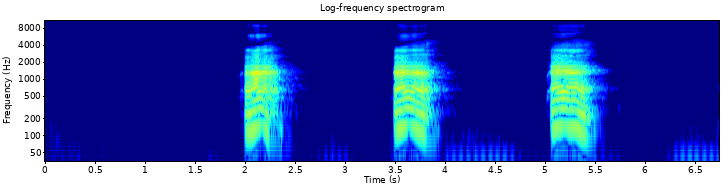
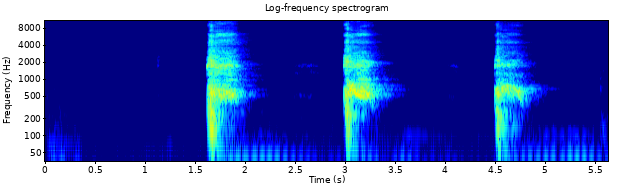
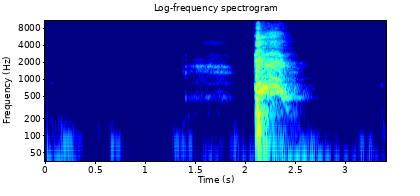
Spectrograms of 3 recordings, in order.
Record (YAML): exhalation_length: 6.7 s
exhalation_amplitude: 7939
exhalation_signal_mean_std_ratio: 0.33
three_cough_length: 5.6 s
three_cough_amplitude: 8165
three_cough_signal_mean_std_ratio: 0.32
cough_length: 3.4 s
cough_amplitude: 11101
cough_signal_mean_std_ratio: 0.25
survey_phase: beta (2021-08-13 to 2022-03-07)
age: 65+
gender: Male
wearing_mask: 'No'
symptom_none: true
smoker_status: Prefer not to say
respiratory_condition_asthma: false
respiratory_condition_other: false
recruitment_source: REACT
submission_delay: 2 days
covid_test_result: Negative
covid_test_method: RT-qPCR
influenza_a_test_result: Negative
influenza_b_test_result: Negative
